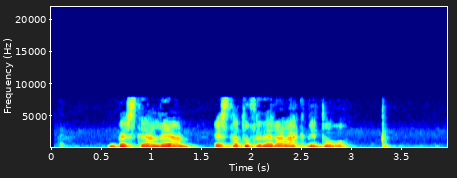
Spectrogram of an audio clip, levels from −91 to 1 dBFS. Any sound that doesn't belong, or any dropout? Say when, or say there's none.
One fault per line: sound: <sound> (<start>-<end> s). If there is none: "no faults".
no faults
